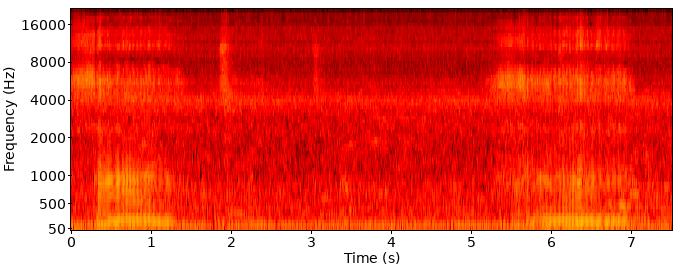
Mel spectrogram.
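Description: Two long rattling, whistling snores from a pug, with steady engine-like hum in the background; snoring.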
